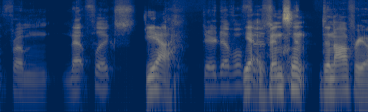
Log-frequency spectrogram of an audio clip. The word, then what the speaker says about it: Vincent D'Onofrio: netflix yeah daredevil yeah vincent d'onofrio i think is how you pronounce his name he's rumored to be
